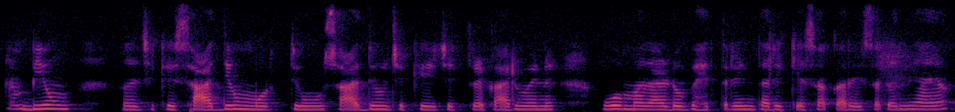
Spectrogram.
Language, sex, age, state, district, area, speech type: Sindhi, female, 30-45, Gujarat, Surat, urban, spontaneous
